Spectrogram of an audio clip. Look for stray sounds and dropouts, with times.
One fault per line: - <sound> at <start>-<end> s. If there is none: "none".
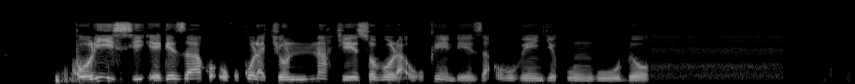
none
